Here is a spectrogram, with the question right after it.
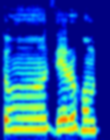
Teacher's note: यहाँ पे जो गुन्ना हुआ वो थोड़ा कम हुआ, उसका नाम है गुन्ना कामिला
